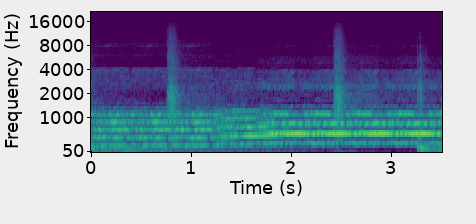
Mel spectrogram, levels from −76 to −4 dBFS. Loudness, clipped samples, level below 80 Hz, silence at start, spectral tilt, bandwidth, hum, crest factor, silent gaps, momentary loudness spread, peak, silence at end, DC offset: -26 LUFS; under 0.1%; -52 dBFS; 0 s; -5.5 dB/octave; 13.5 kHz; none; 14 dB; none; 5 LU; -12 dBFS; 0 s; under 0.1%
